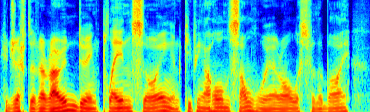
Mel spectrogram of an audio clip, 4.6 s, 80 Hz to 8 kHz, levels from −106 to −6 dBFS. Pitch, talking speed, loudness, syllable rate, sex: 95 Hz, 195 wpm, -18 LUFS, 5.4 syllables/s, male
